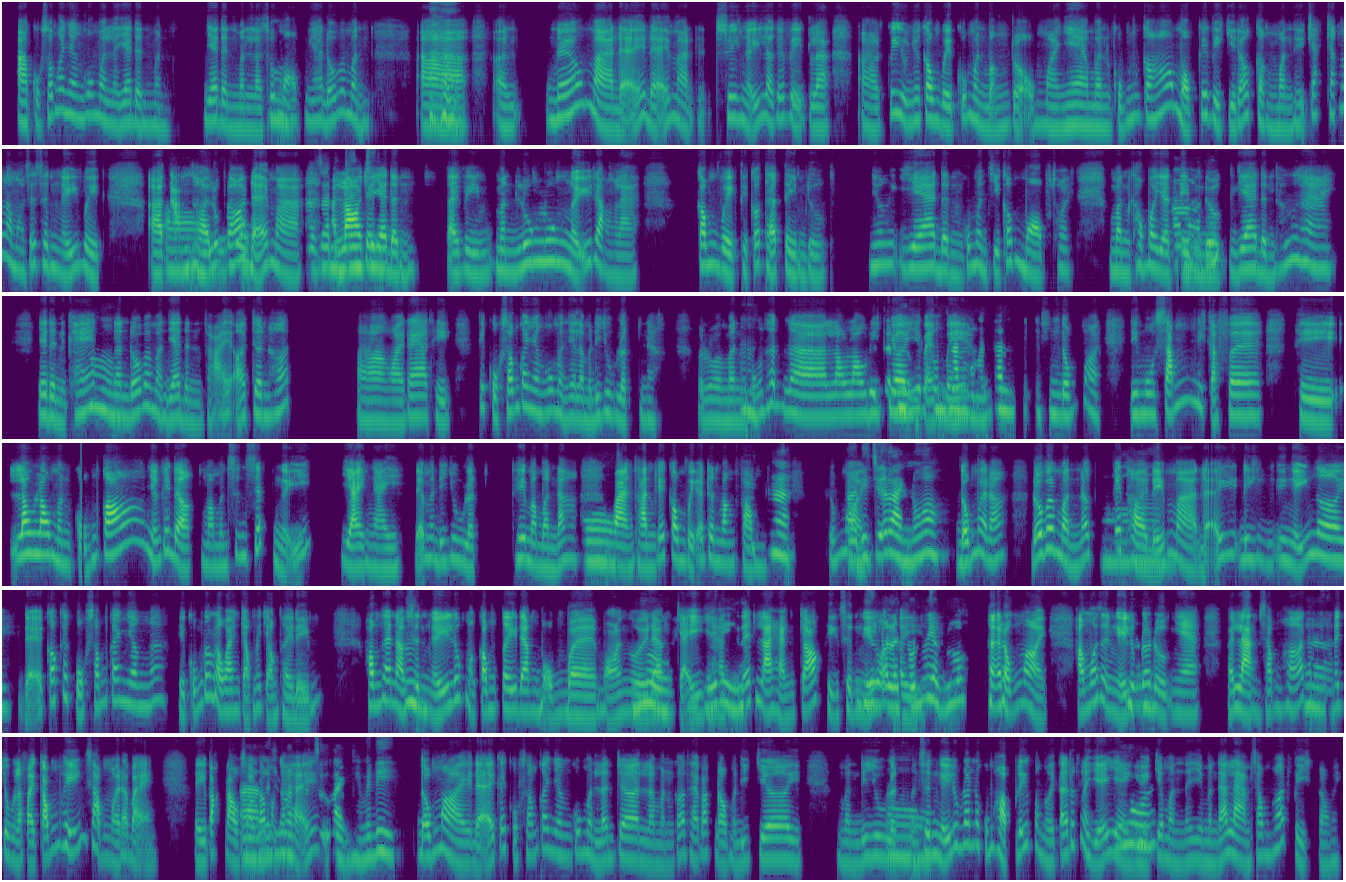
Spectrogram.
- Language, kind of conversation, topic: Vietnamese, podcast, Bạn làm sao để cân bằng công việc và cuộc sống cá nhân?
- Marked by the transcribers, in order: laughing while speaking: "À"; tapping; chuckle; in English: "deadline"; laugh; unintelligible speech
